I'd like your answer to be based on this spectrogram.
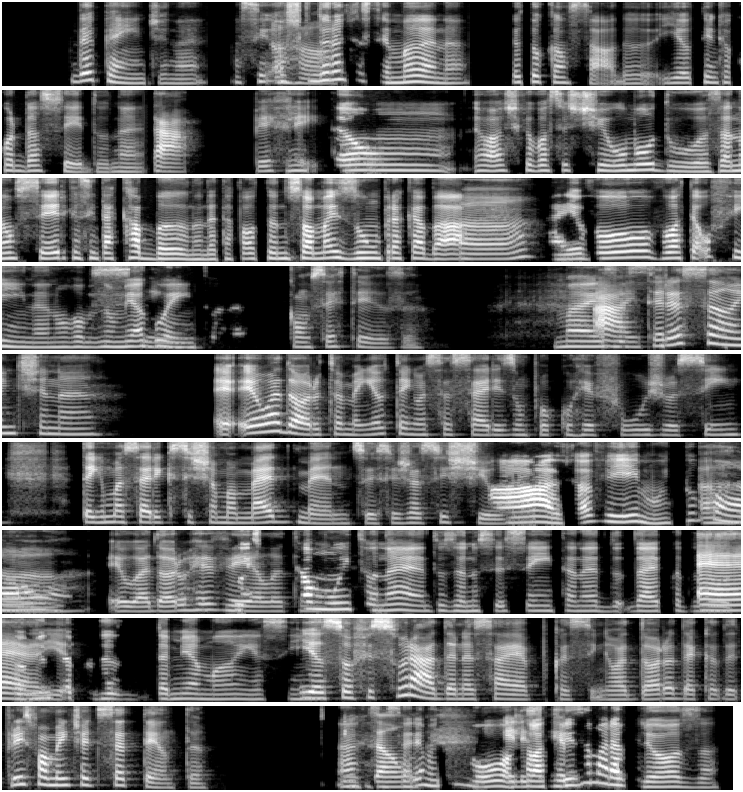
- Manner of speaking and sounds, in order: other background noise; tapping
- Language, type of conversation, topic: Portuguese, podcast, Me conta, qual série é seu refúgio quando tudo aperta?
